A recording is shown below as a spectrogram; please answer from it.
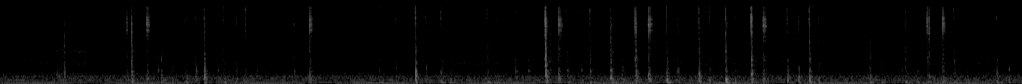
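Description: Laptop keyboard keys clicking as text is typed, the keystrokes irregular, in short runs with brief pauses.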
